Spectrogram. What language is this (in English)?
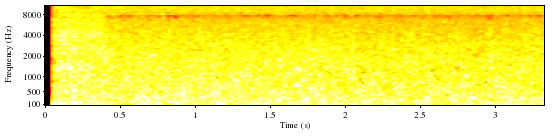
Urdu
